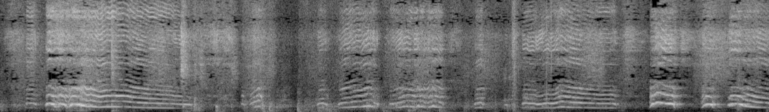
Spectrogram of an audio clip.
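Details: Liza, a female Alaskan Malamute, angrily sounding off at her new chicken toy indoors: a run of drawn-out, sliding, arched woo-woo calls, rising then falling, in bursts with short pauses and a faint high squeak in the background.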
